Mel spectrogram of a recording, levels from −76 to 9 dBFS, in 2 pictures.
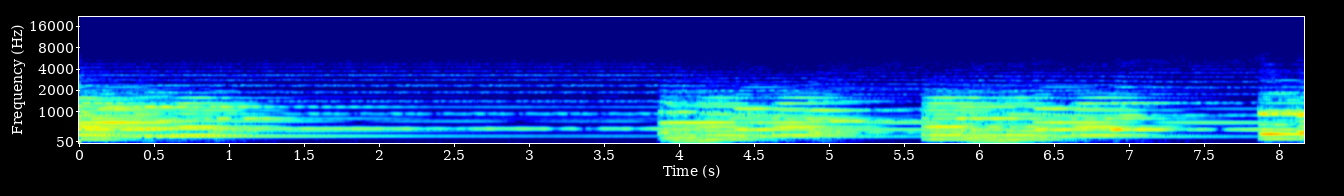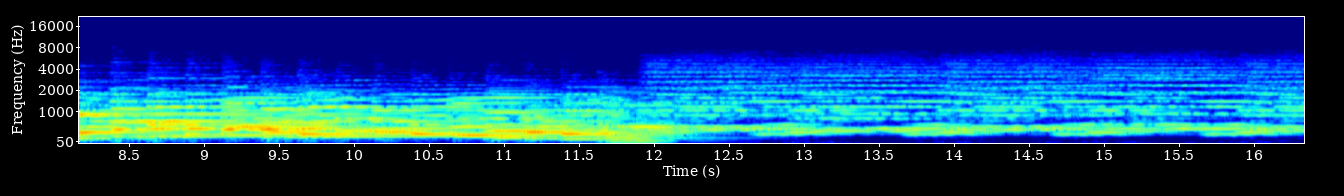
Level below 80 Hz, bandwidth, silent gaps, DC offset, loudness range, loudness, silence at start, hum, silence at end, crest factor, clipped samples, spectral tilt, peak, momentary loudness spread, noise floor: -54 dBFS; 8.2 kHz; none; under 0.1%; 11 LU; -21 LUFS; 0 s; none; 0 s; 18 dB; under 0.1%; -7.5 dB/octave; -4 dBFS; 19 LU; -41 dBFS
